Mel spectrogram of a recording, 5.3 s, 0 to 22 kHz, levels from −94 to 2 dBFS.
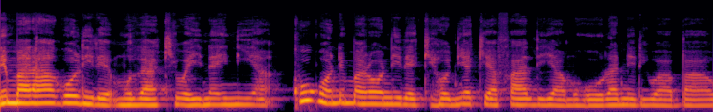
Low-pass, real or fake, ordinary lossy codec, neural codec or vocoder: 14.4 kHz; fake; none; vocoder, 44.1 kHz, 128 mel bands, Pupu-Vocoder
